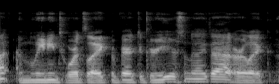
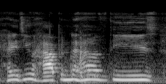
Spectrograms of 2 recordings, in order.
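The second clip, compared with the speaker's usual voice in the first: sweet ask; 12 semitones higher, 3 dB louder than usual. Retold or imitated. Asking sales associate for shoes.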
